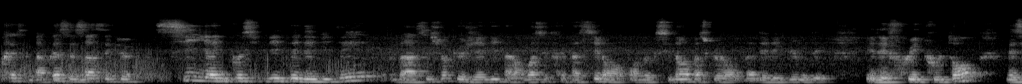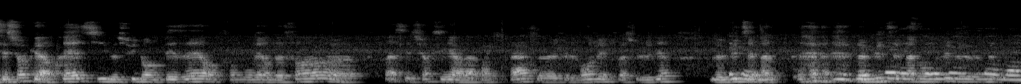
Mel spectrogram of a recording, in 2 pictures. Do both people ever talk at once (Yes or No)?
Yes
